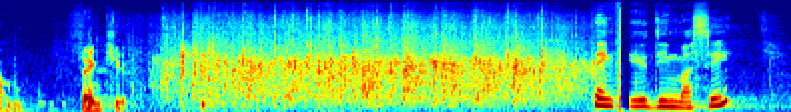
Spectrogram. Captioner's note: audience applauding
